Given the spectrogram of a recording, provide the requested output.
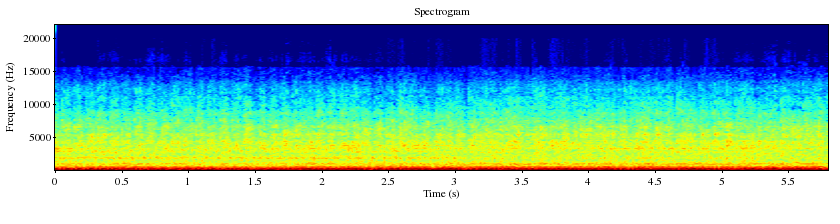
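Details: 2007 Prince LSR sports racer with 2008 GSXR1000 four-cylinder engine, 205 hp: loud, steady high-strung four-cylinder note holding even with no misses or knocks; healthy engine.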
